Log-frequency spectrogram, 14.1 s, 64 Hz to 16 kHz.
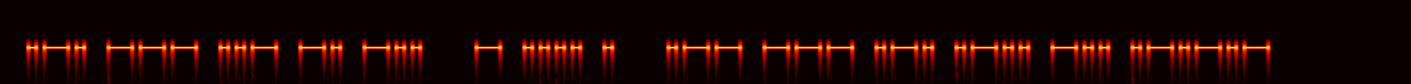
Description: Morse code, heard as a keyed tone, about 15 wpm, 700 Hz. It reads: ROUND THE WORLD.
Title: Sentences from Top 1000 Words - Review Part 1 - 15wpm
